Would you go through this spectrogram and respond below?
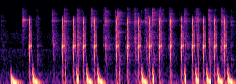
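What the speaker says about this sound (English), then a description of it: "Start typing." Rapid typing on a computer keyboard during a movie trivia quiz game, a steady run of crisp, close key clicks with a few heavier strokes, loud and alone with no talk.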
